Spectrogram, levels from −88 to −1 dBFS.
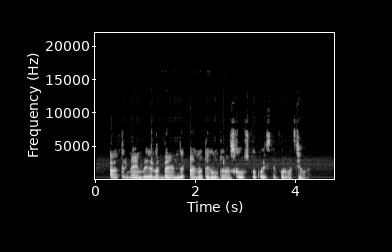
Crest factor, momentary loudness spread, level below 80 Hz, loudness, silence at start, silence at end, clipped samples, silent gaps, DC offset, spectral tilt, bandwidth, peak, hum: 16 dB; 6 LU; -58 dBFS; -17 LUFS; 0.3 s; 0.6 s; under 0.1%; none; under 0.1%; -5 dB/octave; 7.8 kHz; -2 dBFS; none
